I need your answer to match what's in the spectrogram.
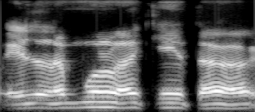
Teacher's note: Kita akan baca dengan qalqalah kubra. Okey. Jadi lantunnya kuat eh.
